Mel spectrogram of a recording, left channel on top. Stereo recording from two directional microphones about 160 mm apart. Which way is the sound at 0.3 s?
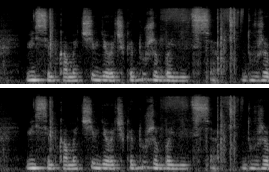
Centre (ahead or behind).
